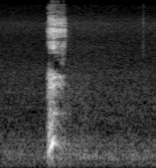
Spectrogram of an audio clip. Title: Random morning hiccups - audio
